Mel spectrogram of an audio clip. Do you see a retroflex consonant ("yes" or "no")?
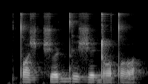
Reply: yes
